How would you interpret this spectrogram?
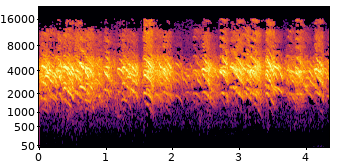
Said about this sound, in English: Doubtless the Lord must love cliff swallows, else he would not have made so many of them. The author William Dawson borrowed that concept from Abraham Lincoln when he wrote about this social bird, the cliff swallow.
